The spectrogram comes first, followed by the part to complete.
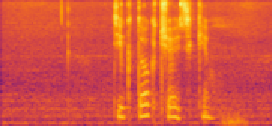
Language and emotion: Russian, neutral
